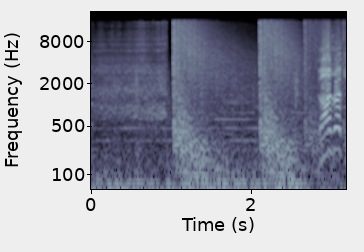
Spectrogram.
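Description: A large artillery gun fires with heavy booming blasts.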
